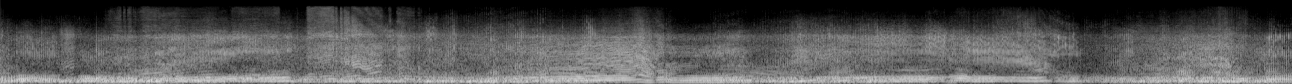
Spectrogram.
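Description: Several motocross bikes racing over a dirt track, their engines revving up and down in pitch again and again, with more than one bike heard at once as they come close and pass.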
